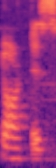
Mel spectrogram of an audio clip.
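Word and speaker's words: tortoise: यहां पे जैसे बट इसका एक्चुअल प्रोनाउंसिएशन टॉर्टिस होता है। अब ये इट्स नॉट अबाउट एक्सेंट। ये ऐसे ही प्रोनाउंस किया जाता है।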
